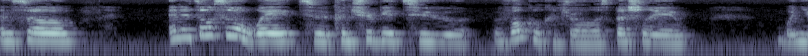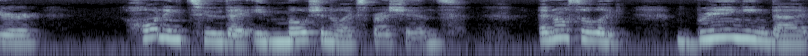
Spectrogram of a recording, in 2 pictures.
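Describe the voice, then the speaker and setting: Somewhat breathy and dark, mellow in tone, a woman at a fairly high pitch uses lively intonation, moving at a fairly slow pace with long, frequent pauses. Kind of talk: class presentation speech. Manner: hesitant, with repeated words.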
